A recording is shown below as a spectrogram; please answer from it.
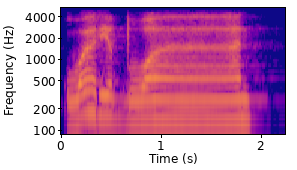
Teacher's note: وأخيرا لاحظ الراء المرققة في كلمة ورضوان، رققت لأنها مكسورة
